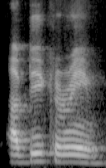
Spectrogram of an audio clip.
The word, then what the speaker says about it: Abdikarim: Abdikarim.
